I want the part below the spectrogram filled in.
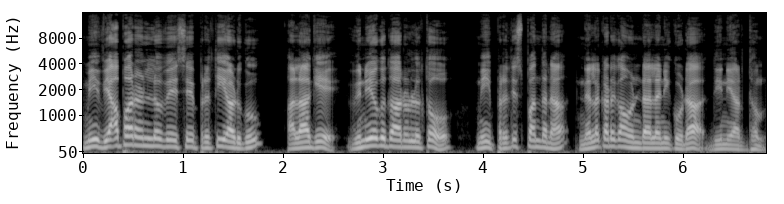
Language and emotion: Telugu, neutral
